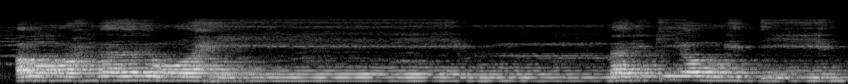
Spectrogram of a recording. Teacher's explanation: Sebab lafaz Ar-Rahimnya disukunkan, mim lafaz Ar-Rahim disukunkan, lalu dimasukkan mimnya ke mim Maliki, sambil dimasukkan lafaz Maliki pun dikosarkan seperti mana riwayat Qalun. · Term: idgham mutajanisin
